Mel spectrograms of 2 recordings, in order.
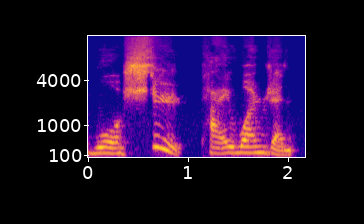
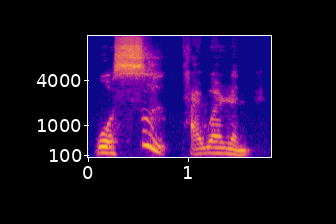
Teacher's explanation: when you hear on the street, you do not hear people saying the retroflex.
